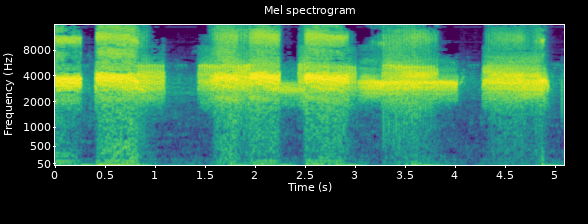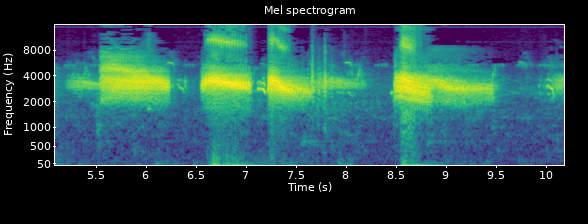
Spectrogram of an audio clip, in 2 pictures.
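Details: At the Dunrovin Ranch nest with a fish on 3 June 2018, about 5 PM, an osprey gives a steady series of loud, shrill, slightly descending screams, nearly back to back.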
